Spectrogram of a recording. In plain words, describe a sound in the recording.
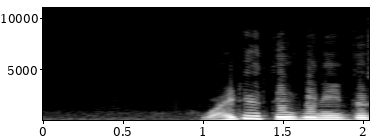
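A man speaks calmly and clearly into a microphone.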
